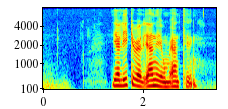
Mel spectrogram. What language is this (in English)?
Norwegian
